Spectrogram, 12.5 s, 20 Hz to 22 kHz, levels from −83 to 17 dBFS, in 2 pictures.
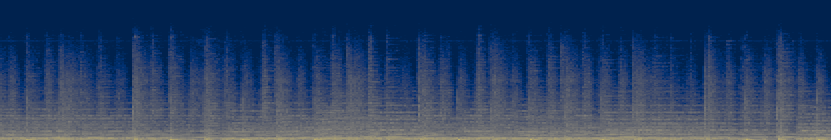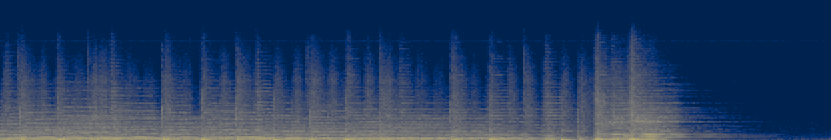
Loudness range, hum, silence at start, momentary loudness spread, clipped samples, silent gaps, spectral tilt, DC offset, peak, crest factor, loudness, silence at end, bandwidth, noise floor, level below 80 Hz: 1 LU; none; 0 s; 4 LU; under 0.1%; none; -6.5 dB/octave; under 0.1%; -2 dBFS; 18 dB; -20 LUFS; 1.05 s; 15.5 kHz; -61 dBFS; -28 dBFS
